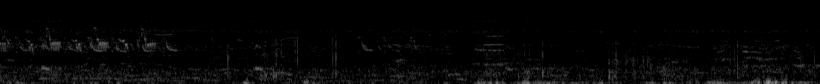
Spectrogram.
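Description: Outdoor ambience with a small bird chirping rapidly in the first second and a half. Low wind rumble on the microphone comes around five seconds in and again near the end.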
